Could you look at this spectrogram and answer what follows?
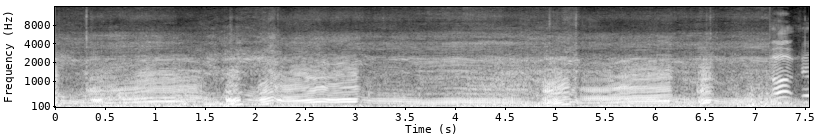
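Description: A big motocross bike on a rutted dirt track, its engine loud and close with continuous revving that rises and falls through gear changes and throttle blips. A rider's voice breaks in briefly over the engine.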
